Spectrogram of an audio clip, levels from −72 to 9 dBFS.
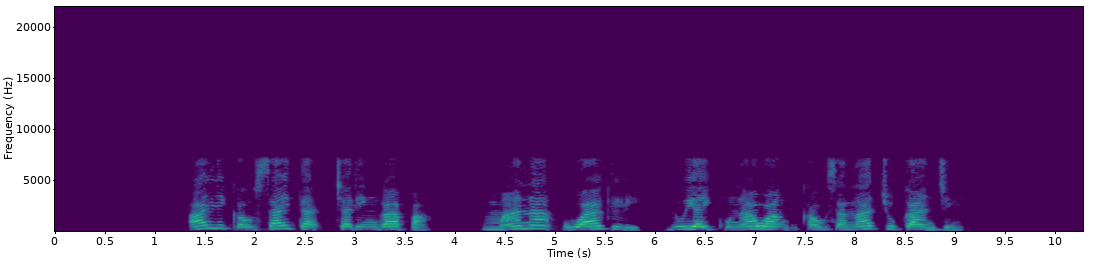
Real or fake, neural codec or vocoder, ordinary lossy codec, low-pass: real; none; MP3, 64 kbps; 7.2 kHz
